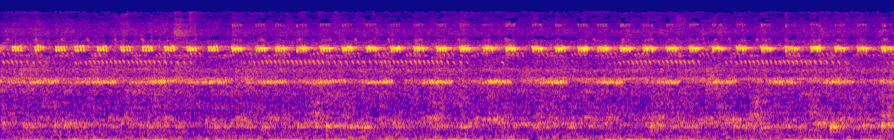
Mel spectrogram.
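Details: Cricket (jangkik) sound for chasing off rats, aiding sleep and training birds; a continuous high-pitched, rapidly pulsing chirr with a faint lower ringing tone beneath, pulses coming about twice a second in loose rhythm.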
